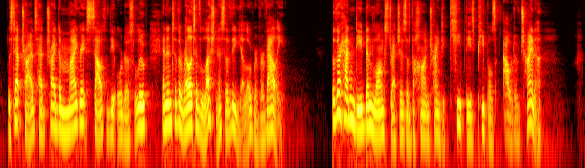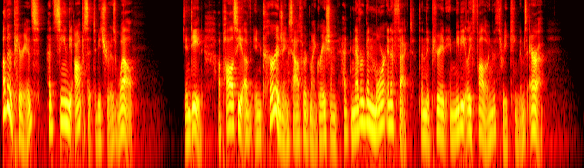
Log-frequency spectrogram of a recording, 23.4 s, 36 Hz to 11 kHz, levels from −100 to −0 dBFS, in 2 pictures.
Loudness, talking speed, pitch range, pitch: -25 LUFS, 185 wpm, 105-150 Hz, 120 Hz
